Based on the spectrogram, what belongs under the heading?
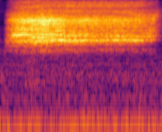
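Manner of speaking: a long drawn, soft sh hiss; voiceless sh. Shown as a demonstration. Teacher demonstrates the voiceless sh sound slowly. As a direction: hold the "sh" with no voice. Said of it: "which is voiceless".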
